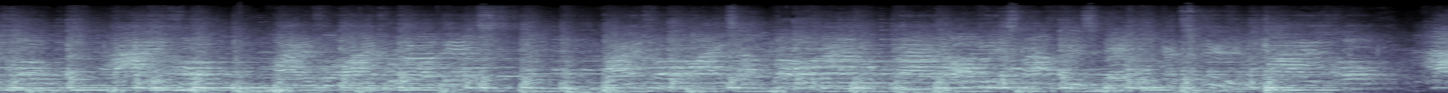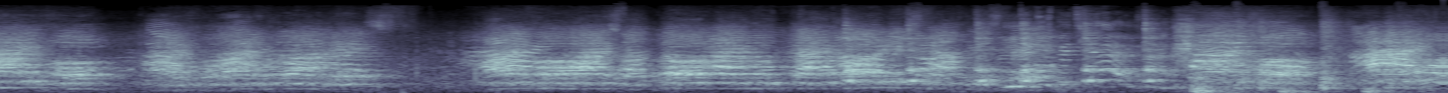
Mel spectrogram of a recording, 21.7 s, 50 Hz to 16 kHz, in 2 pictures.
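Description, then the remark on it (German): A band plays its hit song while about 1,500 children and parents at a family afternoon of the Winterthur Musikfestwoche sing along loudly, the music dropping its bass midway before the whole audience keeps chanting and singing together in a dense, lively roar. “singt die Band ihren Mega-Hit zusammen mit dem Publikum. Also mit gut 1500 Kindern und Eltern.”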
